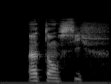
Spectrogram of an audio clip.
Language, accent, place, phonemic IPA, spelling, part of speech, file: French, France, Lyon, /ɛ̃.tɑ̃.sif/, intensif, adjective, LL-Q150 (fra)-intensif.wav
- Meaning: intensive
